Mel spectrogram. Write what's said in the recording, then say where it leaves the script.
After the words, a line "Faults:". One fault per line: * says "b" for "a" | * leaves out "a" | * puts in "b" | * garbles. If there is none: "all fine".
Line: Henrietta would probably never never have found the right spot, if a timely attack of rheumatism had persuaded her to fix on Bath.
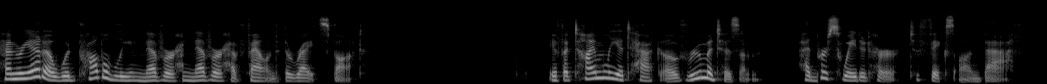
Henrietta would probably never never have found the right spot, if a timely attack of rheumatism had persuaded her to fix on Bath.
Faults:
all fine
